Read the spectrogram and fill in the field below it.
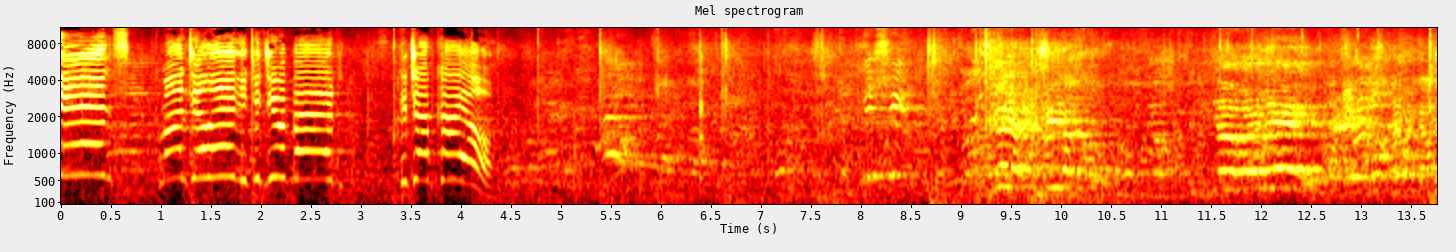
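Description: A crowd of adults and children cheers and shouts in an echoing hall.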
